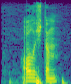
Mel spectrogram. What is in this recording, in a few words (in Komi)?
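"олысьтӧм", Komi, male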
